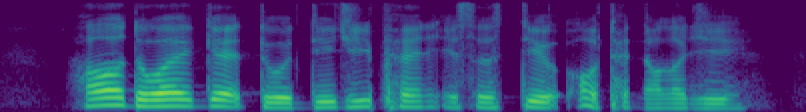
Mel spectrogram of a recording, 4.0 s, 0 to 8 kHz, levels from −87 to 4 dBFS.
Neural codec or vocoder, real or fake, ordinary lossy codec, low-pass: none; real; none; 7.2 kHz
